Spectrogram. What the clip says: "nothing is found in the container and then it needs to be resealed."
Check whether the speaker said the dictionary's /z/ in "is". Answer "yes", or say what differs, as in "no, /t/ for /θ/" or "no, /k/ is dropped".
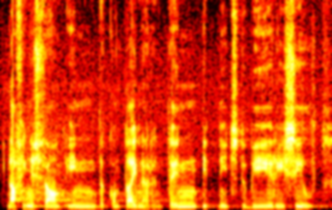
no, /s/ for /z/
